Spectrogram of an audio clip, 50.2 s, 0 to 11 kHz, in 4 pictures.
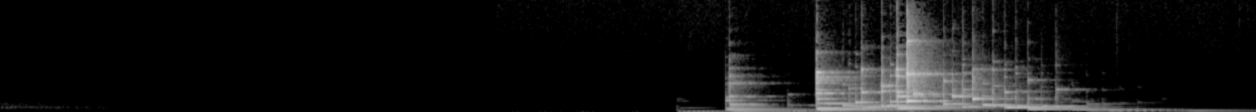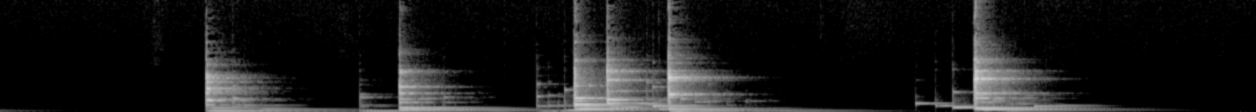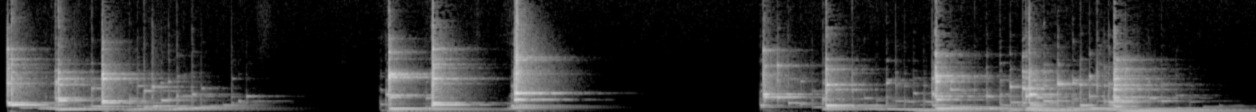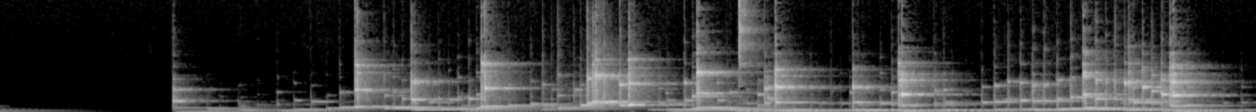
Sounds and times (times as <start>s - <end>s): Marimba, xylophone: 6.8s - 12.4s, 14.6s - 24.2s, 25.2s - 28.2s, 28.9s - 31.4s, 32.7s - 38.3s, 39.4s - 50.2s
Glockenspiel: 29.0s - 31.6s.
